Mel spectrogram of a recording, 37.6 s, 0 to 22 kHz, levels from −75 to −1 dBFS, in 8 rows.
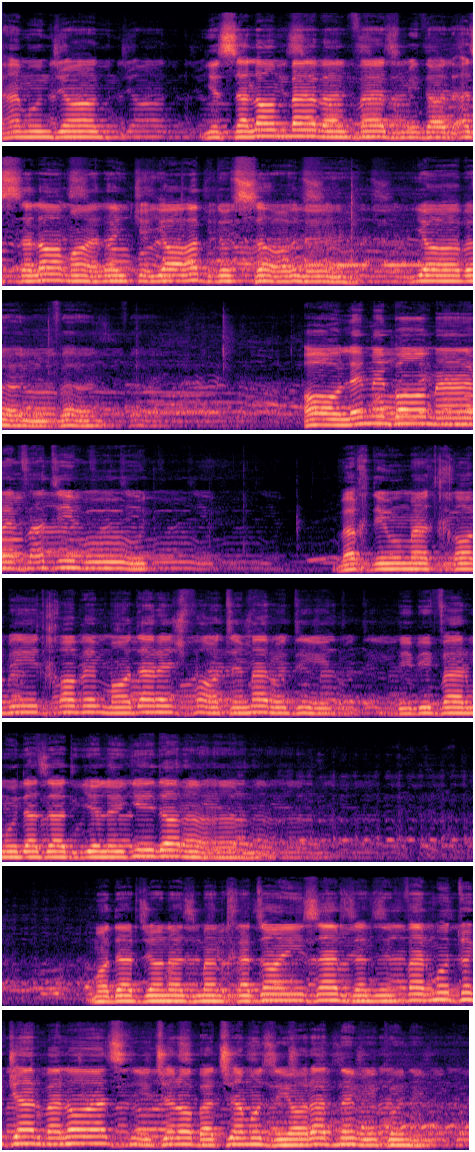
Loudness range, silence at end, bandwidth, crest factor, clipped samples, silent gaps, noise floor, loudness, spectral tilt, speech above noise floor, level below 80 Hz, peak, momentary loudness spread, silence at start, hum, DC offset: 7 LU; 0 s; 16 kHz; 16 dB; under 0.1%; none; -41 dBFS; -15 LUFS; -4.5 dB/octave; 27 dB; -58 dBFS; 0 dBFS; 17 LU; 0 s; none; under 0.1%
